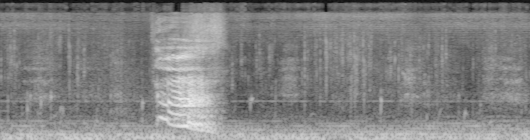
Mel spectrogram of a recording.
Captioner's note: крики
